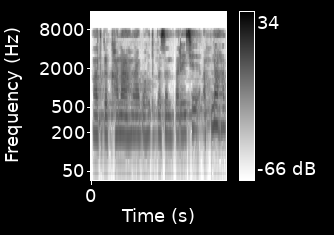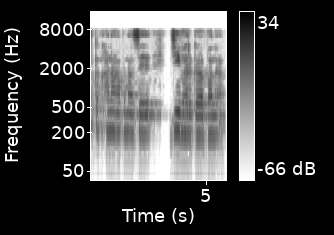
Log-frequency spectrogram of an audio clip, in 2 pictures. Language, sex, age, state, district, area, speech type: Maithili, female, 45-60, Bihar, Begusarai, rural, spontaneous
